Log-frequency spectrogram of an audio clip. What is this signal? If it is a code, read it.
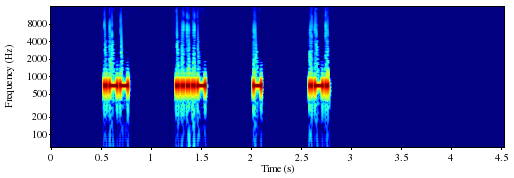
Morse code, heard as a keyed tone, about 46 wpm, spaced as for 16 wpm, 700 Hz. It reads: W4TR
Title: USA Call Signs - 4 Characters - 6x Character Spacing - 45wpm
